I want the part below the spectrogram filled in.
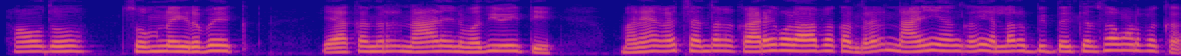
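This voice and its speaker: A woman voicing a sharp-tongued, scheming older village mother-in-law in a cartoon serial. She speaks with a North Karnataka accent. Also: steady tone, no echo, clean studio sound, close to an everyday voice. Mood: scolding. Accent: North Karnataka Kannada. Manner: scolding, rapid, shrill. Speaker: voice actor.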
